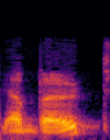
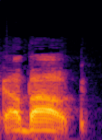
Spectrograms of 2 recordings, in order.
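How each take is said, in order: First: The vowel sounds close to 'aboot'. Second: The vowel sounds like ordinary 'about'. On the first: This is the stereotyped regional pronunciation. "the pronunciation of about is like about or something" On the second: This lacks the expected stereotype. "and they'd be disappointed"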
